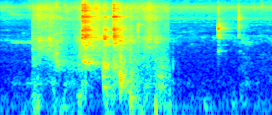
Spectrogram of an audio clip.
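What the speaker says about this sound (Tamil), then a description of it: "சட்டியை வச்சுக்குவோம் தேங்காய் ஊற்றிக்குவோம்" Cooking pot set down with a metallic clatter, then coconut oil poured in, a short burst of clinks and pouring splash followed by a couple of light taps, no speech.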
